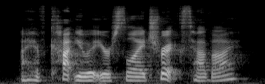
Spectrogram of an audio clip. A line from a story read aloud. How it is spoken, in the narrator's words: said, with a snort of rage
